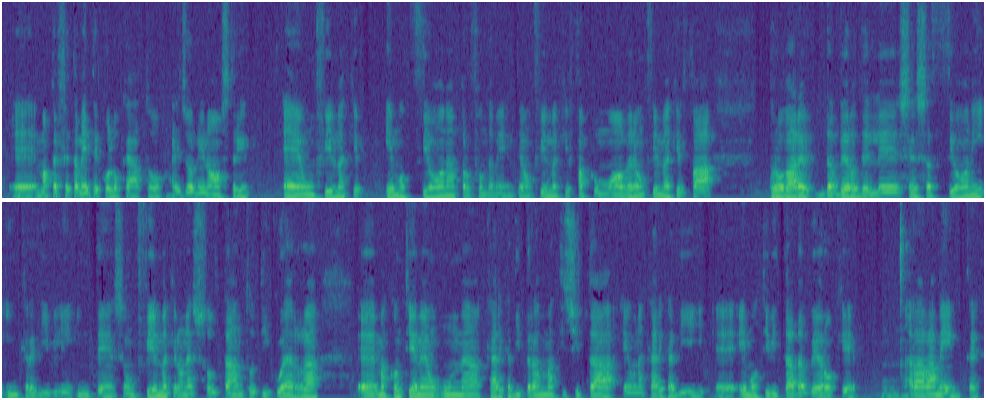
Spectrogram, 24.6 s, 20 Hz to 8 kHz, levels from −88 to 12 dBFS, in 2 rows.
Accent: native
